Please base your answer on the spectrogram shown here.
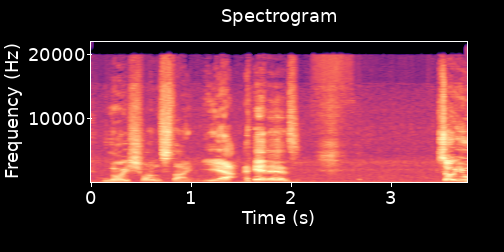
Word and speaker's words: Neuschwanstein: wanted to hear it the actual pronunciation of neuschwanstein is actually castle neuschwanstein yeah it is so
